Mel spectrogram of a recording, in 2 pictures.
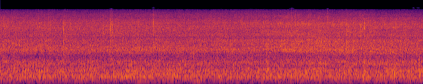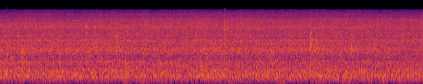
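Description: Black tofu, Chinese cabbage, carrot and bamboo shoot sizzling in a little oil in a hot wok, a steady even hiss.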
